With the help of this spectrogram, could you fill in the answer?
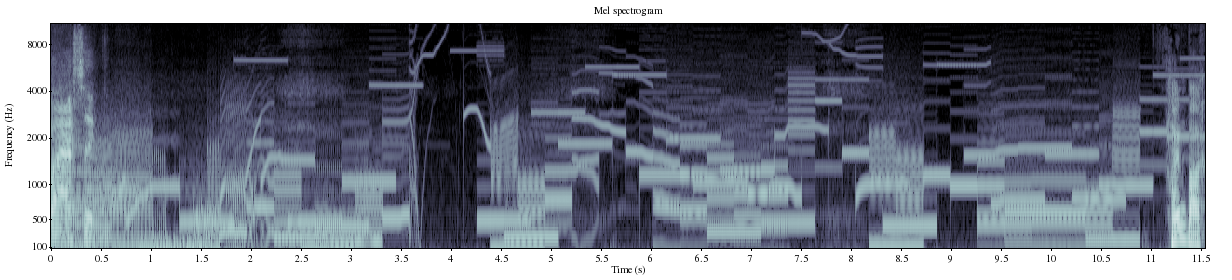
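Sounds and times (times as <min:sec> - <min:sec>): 
speech: 0:00.0 - 0:00.8, 0:11.2 - 0:11.5
synthesized FM sine-wave tones with bell-like metallic overtones: 0:00.0 - 0:11.1.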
